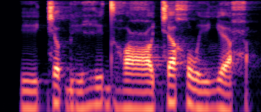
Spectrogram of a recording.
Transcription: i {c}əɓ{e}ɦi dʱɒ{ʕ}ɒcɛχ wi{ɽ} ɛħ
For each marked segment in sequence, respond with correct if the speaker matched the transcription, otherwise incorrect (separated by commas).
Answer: correct, incorrect, correct, incorrect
